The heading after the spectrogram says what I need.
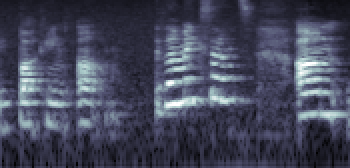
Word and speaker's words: Buckingham: as ham h.a.m but in england they pronounced as um so you don't say ham you say bucking um if that makes sense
